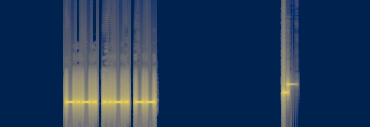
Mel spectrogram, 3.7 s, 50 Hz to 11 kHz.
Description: Morse code, heard as a keyed tone, about 45 wpm, 700 Hz. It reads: CFM
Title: Abbreviations 45wpm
